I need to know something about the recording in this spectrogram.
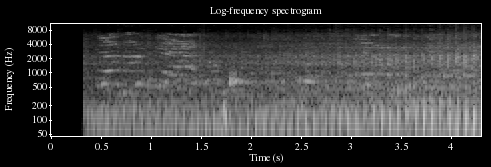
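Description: Voices at first, then an idling engine's steady, rhythmic low throb that grows louder over the last two seconds.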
